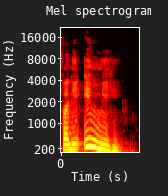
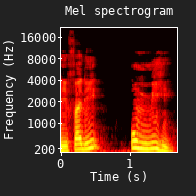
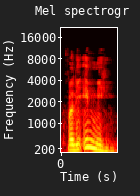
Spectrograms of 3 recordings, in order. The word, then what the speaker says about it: فَلِإِمِّهِ: And فَلِأُمِّهِ, like you're saying a kasra, then a dhamma, then a kasra. So in order to make it flow, فَلِإِمِّهِ.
